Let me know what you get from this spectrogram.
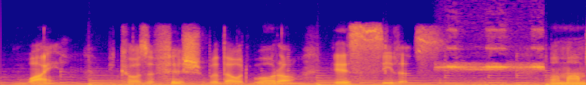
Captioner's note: zirpe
